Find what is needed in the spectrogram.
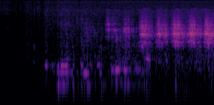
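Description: Near silence: faint room tone, with faint, short pitched sounds coming in about half a second in.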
